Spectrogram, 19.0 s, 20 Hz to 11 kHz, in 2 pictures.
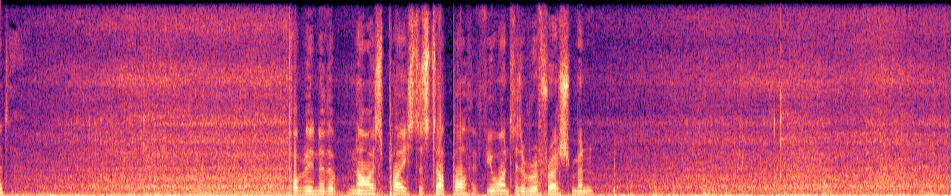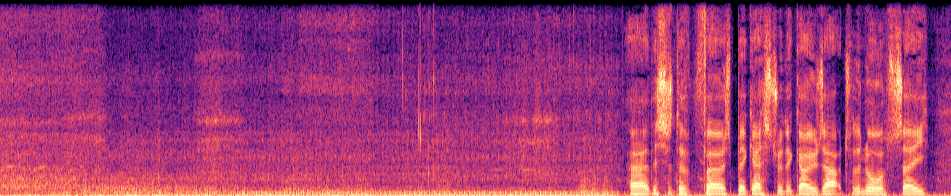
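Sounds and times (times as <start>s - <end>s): motorcycle engine running: 0.0s - 19.0s
wind and road noise: 0.0s - 19.0s.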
